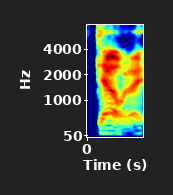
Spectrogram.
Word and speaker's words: Daudt: And I think that's now, you always pronounce it Daudt. It's Daudt.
